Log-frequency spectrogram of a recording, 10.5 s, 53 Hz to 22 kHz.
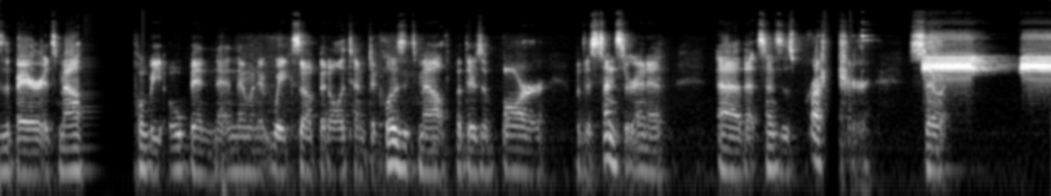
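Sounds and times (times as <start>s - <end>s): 
speech: 0.0s - 10.5s
loud piercing fire alarm with high electronic tone: 9.2s - 10.5s.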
